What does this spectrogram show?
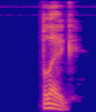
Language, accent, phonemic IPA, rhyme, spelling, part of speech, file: English, Australia, /blɛɡ/, -ɛɡ, bleg, noun / verb, En-au-bleg.ogg
- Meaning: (noun) 1. A pouting (Trisopterus luscus) 2. An entry on a blog requesting information or contributions; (verb) To create an entry on a blog requesting information or contributions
